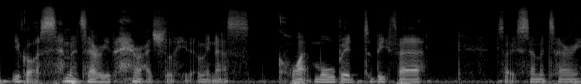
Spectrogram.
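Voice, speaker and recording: Soft-spoken and somewhat breathy, a man with a British accent talks at a moderate pace in a medium-pitched voice with monotone, flat intonation. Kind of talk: ASMR game review. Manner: softer than usual.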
